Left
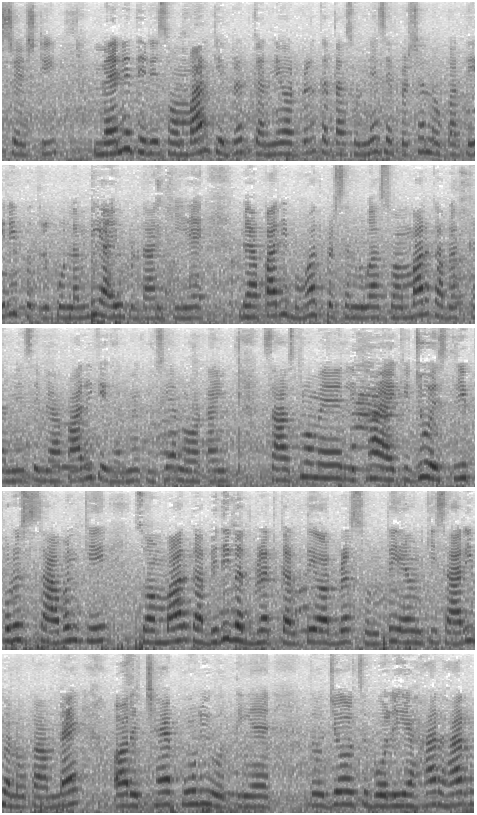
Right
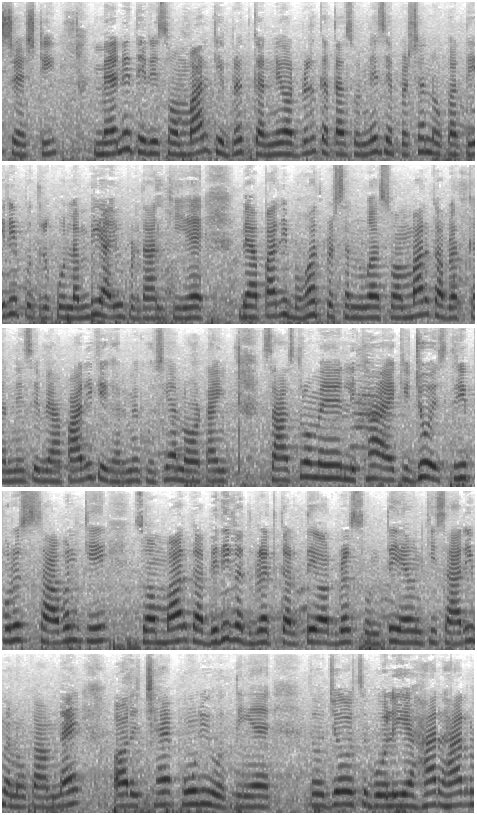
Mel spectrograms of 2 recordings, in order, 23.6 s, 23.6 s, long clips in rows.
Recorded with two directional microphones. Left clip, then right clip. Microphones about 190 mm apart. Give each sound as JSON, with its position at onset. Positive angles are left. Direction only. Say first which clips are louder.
{"t": 0.1, "sound": "a woman's voice", "louder": "right 6 dB", "side_deg": -35}
{"t": 22.7, "sound": "a woman's voice", "louder": "right 4 dB", "side_deg": -35}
